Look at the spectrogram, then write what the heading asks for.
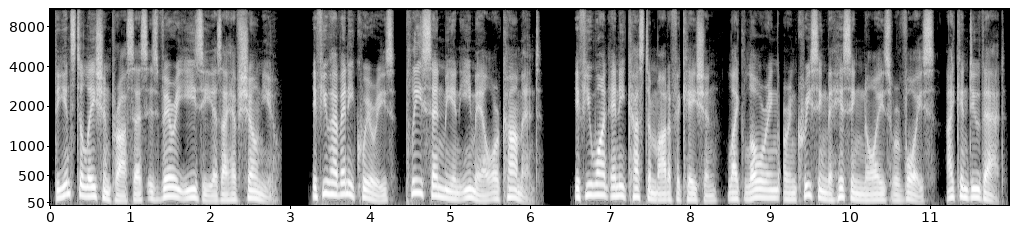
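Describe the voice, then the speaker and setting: A man giving a scripted software tutorial as a narrator, step by step. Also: lowish voice, sing-song, fairly quick, dry recording, clean studio sound.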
